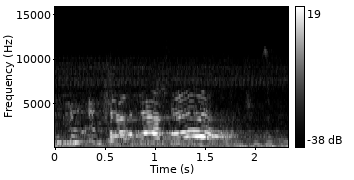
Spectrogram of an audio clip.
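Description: High-pitched voices calling out, with a long rising-and-falling call from about half a second to a second and a half in.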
